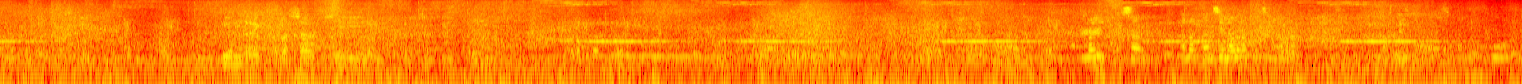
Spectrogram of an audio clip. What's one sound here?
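Magic spells whoosh and crackle amid a noisy battle.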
